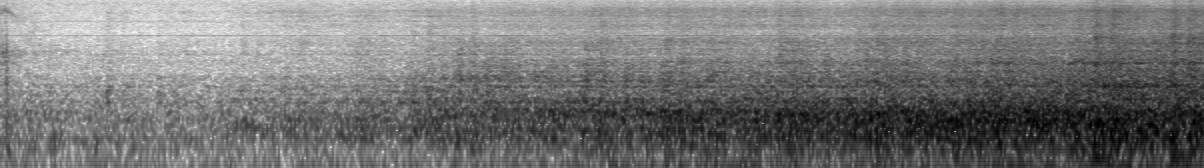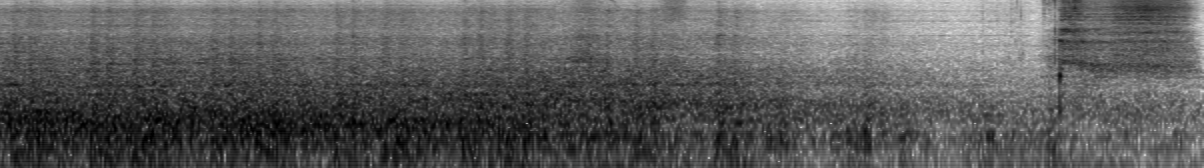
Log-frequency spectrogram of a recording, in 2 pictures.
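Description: A train rumbles past, a low roar swelling from a distance to a loud peak midway and then fading as it moves off, with a brief high metallic hiss near the end. No one speaks.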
